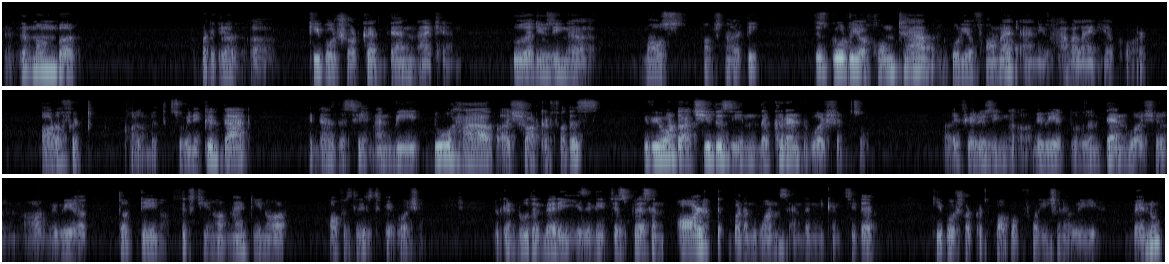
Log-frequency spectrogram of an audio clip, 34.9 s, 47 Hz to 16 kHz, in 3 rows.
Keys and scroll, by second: 3.5 ctrl+z, 16.8 ctrl+z.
